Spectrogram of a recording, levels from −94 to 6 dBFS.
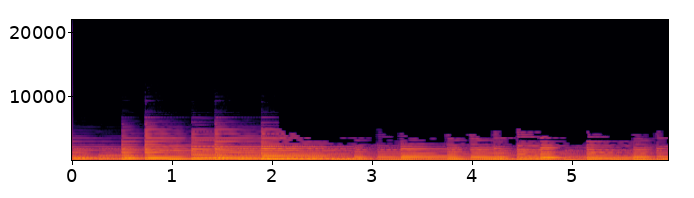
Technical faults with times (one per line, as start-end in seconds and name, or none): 2.06-5.97 adaptive stream at a lower bitrate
